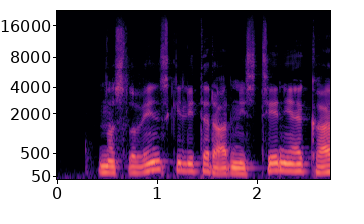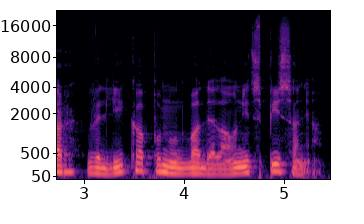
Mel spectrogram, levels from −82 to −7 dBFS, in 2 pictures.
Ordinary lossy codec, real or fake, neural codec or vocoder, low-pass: none; real; none; none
